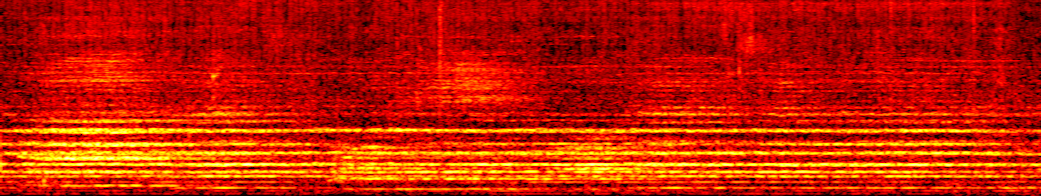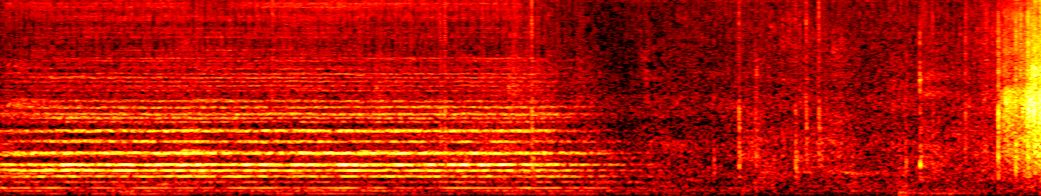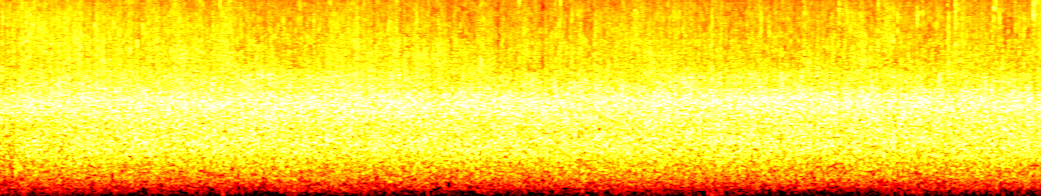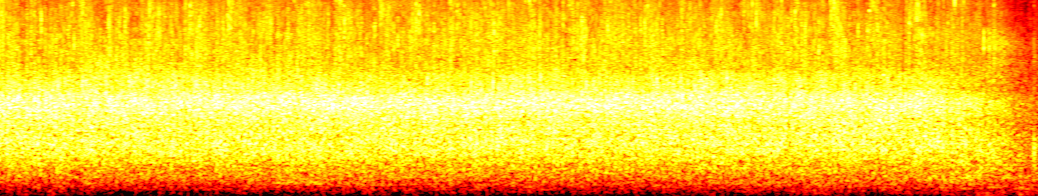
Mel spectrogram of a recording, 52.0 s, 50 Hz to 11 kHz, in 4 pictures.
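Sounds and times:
audience applauding: 0:25.4 - 0:52.0.

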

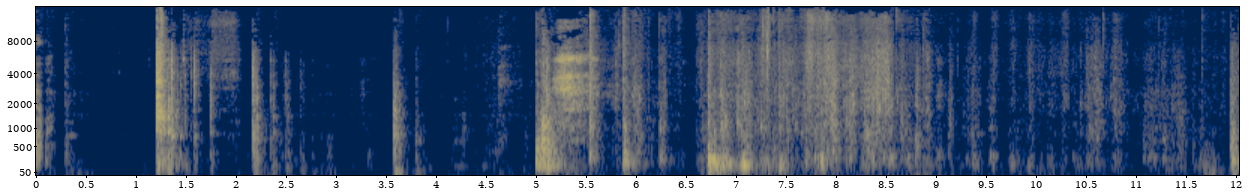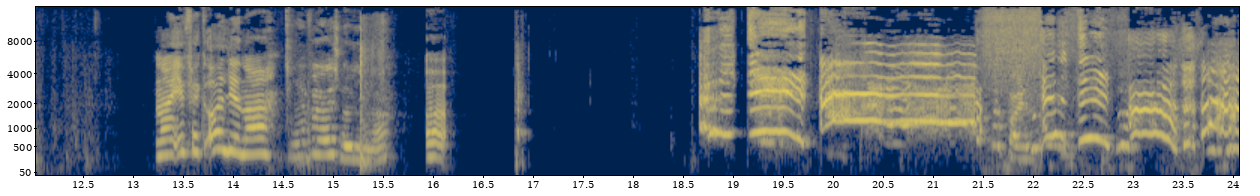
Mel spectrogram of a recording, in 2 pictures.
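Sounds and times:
plastic bag rustling: 0:21.4 - 0:24.0.

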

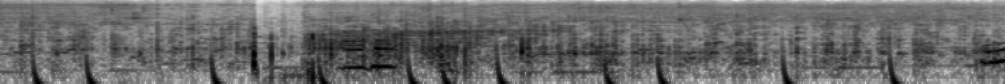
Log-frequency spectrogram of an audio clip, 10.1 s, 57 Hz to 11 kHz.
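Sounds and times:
background music with steady beat: 0:00.0 - 0:10.0
heavy rain on water and leaves: 0:03.2 - 0:06.8.

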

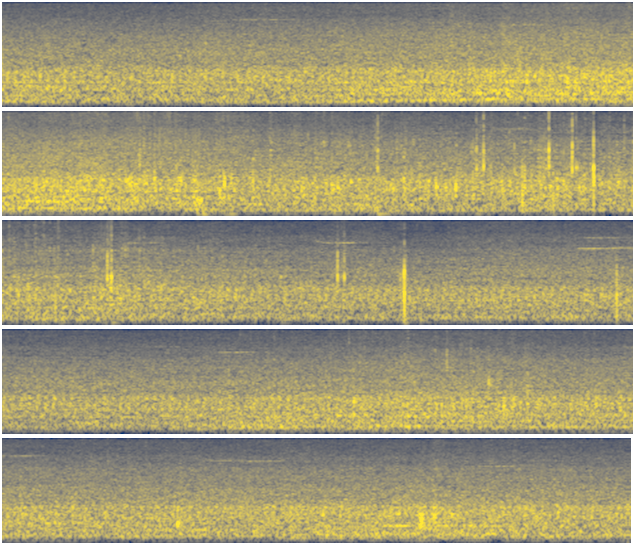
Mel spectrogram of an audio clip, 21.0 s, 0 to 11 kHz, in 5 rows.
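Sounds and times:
steady rain hissing: 0:00.0 - 0:21.0
raindrops ticking on a surface: 0:04.4 - 0:11.3.

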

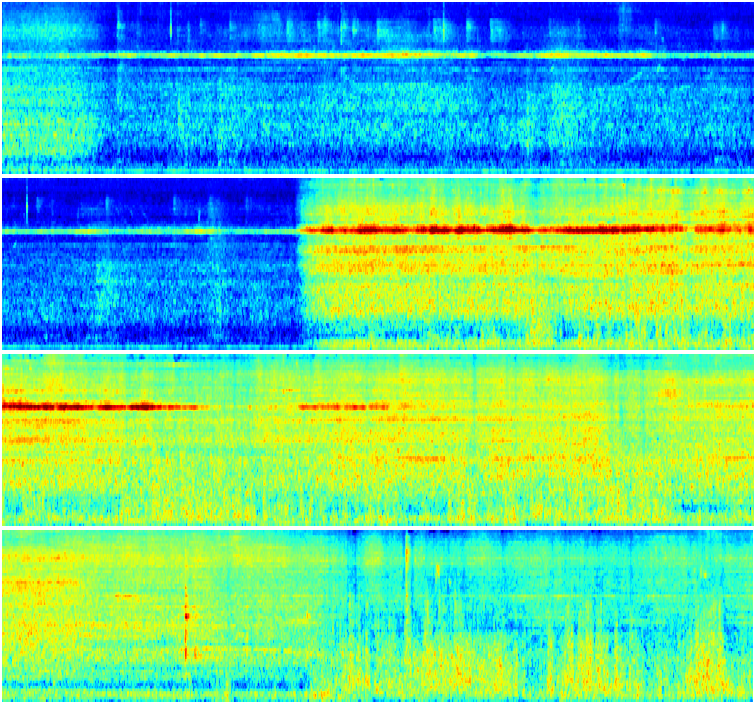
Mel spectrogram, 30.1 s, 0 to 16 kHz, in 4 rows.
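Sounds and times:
manure spreader noise: 0:00.0 - 0:01.2, 0:10.5 - 0:30.0
high whine: 0:00.0 - 0:30.0
tractor engine under load: 0:10.5 - 0:30.0.

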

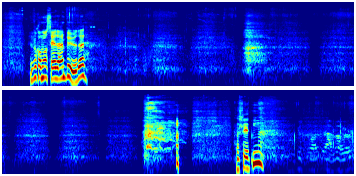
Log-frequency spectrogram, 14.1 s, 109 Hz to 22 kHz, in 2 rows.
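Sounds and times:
person breathing heavily: 0:00.0 - 0:00.6, 0:01.9 - 0:14.0.

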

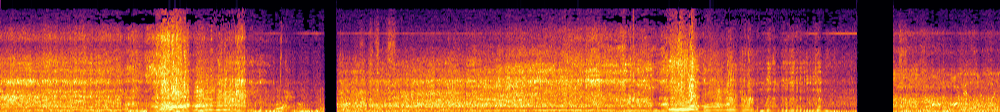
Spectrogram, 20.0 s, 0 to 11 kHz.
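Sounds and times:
off-road motorcycle engine revving: 0:00.0 - 0:06.0, 0:09.5 - 0:17.1.

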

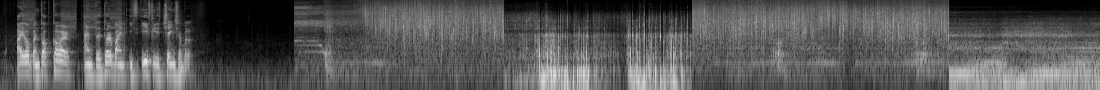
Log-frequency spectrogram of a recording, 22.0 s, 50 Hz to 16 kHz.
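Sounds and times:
water spray hissing on gravel: 0:06.6 - 0:10.1, 0:13.8 - 0:19.0
water splattering on microphone: 0:07.2 - 0:10.1, 0:13.8 - 0:19.0.

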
